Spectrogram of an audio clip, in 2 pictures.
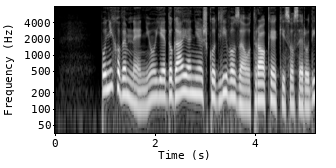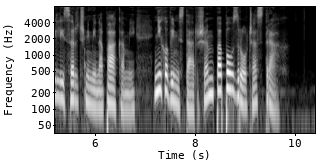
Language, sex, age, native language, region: Slovenian, female, 30-49, Slovenian, Primorsko-notranjska region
